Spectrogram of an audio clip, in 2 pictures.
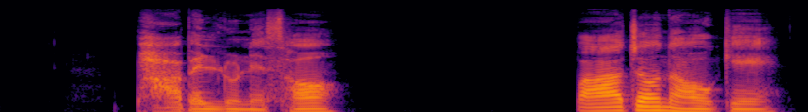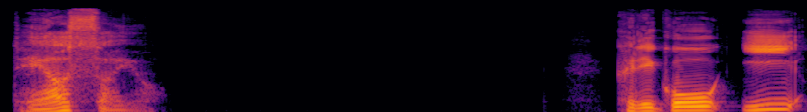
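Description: A man speaks with animation, close to a microphone, in short bursts.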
